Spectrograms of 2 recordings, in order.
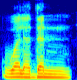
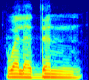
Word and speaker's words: waladan: When we put double fatha, we said we will put a. We don't pronounce it. We just put a. And it will be pronounced waladan, waladan, like this. So from this lesson, we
